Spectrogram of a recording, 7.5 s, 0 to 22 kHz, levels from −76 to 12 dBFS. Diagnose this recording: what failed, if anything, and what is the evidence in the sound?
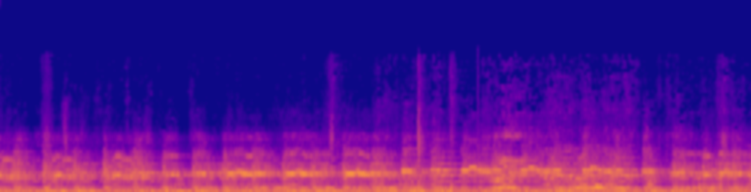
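The driver or buffer stage failed: once, the output buffer was not filled in time, so a run of samples went out as zeros, a block of digital silence. At 4.78 s the sound drops to silence for about 7.3 ms and returns abruptly, with no fade at either edge. Each hard edge is a step in the waveform, so the dropout sounds like a single sharp tick rather than an audible hole.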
